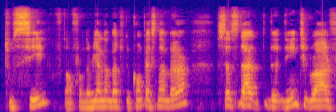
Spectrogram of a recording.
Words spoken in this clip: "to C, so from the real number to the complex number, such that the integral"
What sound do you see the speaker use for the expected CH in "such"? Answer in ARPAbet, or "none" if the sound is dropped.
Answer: S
